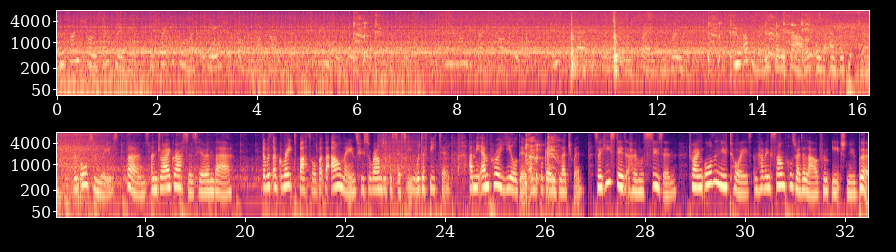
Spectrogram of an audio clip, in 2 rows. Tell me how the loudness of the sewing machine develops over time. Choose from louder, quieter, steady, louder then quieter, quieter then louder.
quieter.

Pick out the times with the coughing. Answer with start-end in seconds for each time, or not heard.
5.9-6.5, 13.0-15.2, 25.6-26.3.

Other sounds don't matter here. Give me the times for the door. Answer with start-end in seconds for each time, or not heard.
10.1-11.5.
